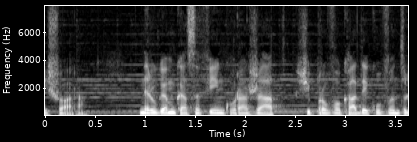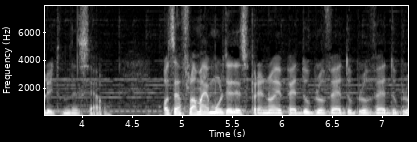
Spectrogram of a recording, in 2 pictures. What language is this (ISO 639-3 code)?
ron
